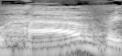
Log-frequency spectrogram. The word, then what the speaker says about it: have: To have, engole o V.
